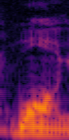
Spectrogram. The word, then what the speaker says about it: Wang: Wang is how you spell it. Find Wang. Out what he's doing. Look on IMDb for Garrett Wang. – Okay. – Wong is how you say it.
